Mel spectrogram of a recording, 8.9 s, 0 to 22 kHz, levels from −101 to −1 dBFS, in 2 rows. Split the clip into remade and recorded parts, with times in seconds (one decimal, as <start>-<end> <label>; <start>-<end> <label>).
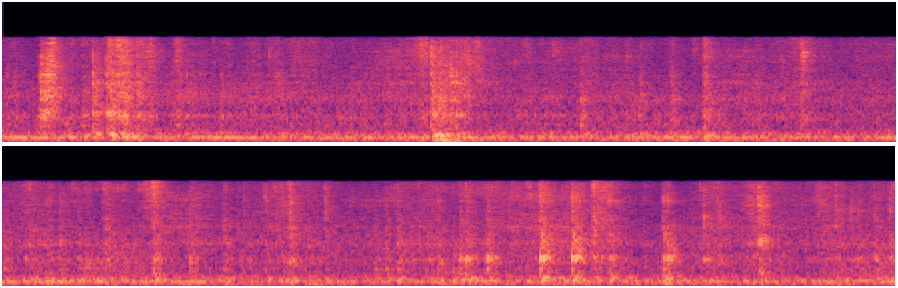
0.0-8.9 recorded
